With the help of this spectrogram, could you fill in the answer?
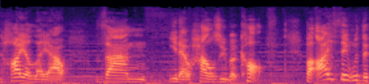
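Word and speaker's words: Hals-über-Kopf: Now, you've got to remember, Hal's Uber Kopf, that's how it's pronounced, which is the suspended thrill coaster coming to Tripsdrill, apparently this year.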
